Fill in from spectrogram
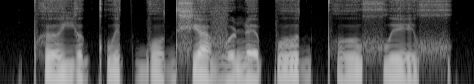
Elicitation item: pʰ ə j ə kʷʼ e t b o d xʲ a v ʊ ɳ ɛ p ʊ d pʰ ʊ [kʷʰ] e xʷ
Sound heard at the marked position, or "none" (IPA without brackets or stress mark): xʷ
